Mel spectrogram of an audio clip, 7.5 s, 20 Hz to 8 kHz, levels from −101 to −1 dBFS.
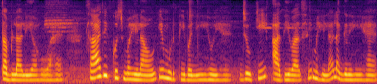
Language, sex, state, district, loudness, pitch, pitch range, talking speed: Hindi, male, Chhattisgarh, Raipur, -17 LUFS, 185 Hz, 180-225 Hz, 160 wpm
